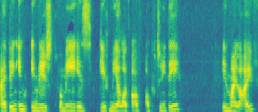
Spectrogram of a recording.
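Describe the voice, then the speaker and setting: A woman speaks in a Thai accent at a fairly high pitch, her intonation fairly even. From Thailand. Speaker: language student. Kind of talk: interview. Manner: halting.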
